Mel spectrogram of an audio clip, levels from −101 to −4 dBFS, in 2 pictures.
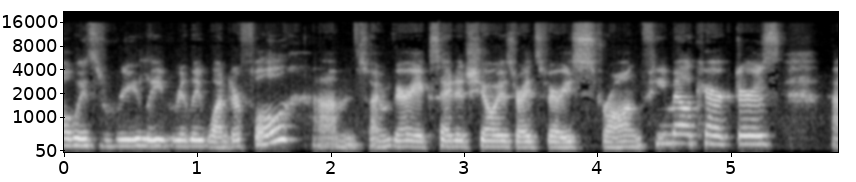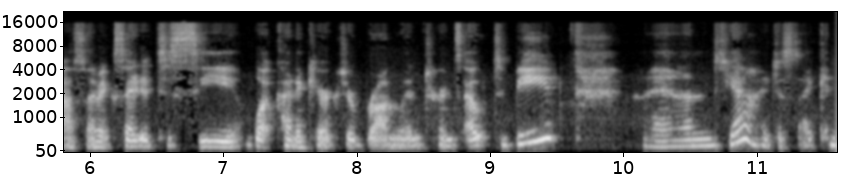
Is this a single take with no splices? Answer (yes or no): yes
